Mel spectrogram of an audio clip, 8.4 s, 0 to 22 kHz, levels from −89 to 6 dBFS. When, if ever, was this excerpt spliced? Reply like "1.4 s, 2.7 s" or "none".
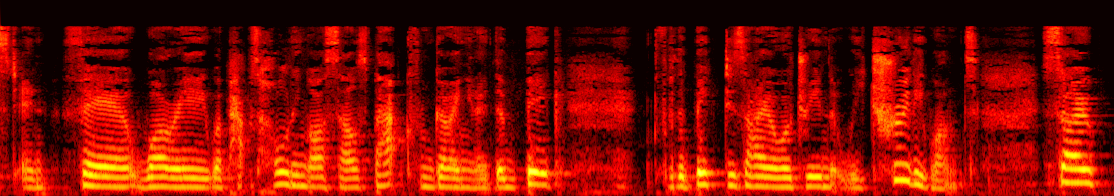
5.0 s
